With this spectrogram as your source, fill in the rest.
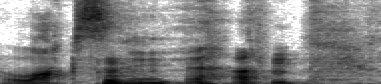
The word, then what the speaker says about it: loch: in the Scottish Highlands, lochs, I should say, lochs. Say it right.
